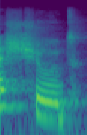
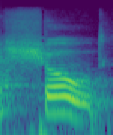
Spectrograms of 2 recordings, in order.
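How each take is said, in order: First: "should" short, as "shud"; the right "should", short u; correct pronunciation. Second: "showed" with a long o, as "showd"; the mistaken "showed", long o; wrong word showed. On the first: Teacher giving students the correct version. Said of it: "Não é showed, é should". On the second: Teacher showing students the word to avoid. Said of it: "Não é showed". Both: Shown as a demonstration.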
